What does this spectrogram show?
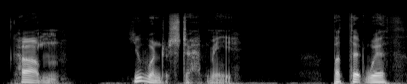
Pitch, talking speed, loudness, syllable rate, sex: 95 Hz, 90 wpm, -20 LUFS, 3.7 syllables/s, male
